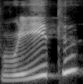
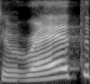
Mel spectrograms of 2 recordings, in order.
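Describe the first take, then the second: First: The vowel is long, like 'reed'. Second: The vowel is short, like 'red'. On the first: It is the base form of the verb. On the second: It is the past simple form. "we say the pronunciation is red. Red, just like the color"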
